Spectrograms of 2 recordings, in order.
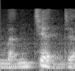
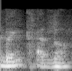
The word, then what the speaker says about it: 门槛: 因为当时我在做朗读版的时候，那这个帮我朗读那个人都念成门剑这样子。我的这个门剑门槛我记忆非常的清楚啊，因为它都是念成门剑这样子。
